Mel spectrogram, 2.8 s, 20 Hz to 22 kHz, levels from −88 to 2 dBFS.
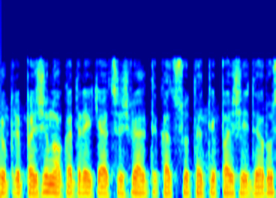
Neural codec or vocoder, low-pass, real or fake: codec, 16 kHz, 16 kbps, FreqCodec, smaller model; 7.2 kHz; fake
